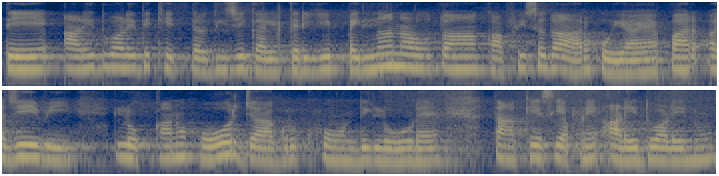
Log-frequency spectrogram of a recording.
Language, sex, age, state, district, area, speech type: Punjabi, female, 45-60, Punjab, Patiala, rural, spontaneous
